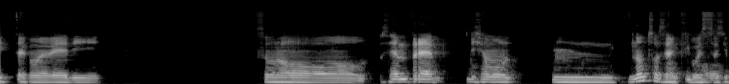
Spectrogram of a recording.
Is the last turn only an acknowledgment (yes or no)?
yes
